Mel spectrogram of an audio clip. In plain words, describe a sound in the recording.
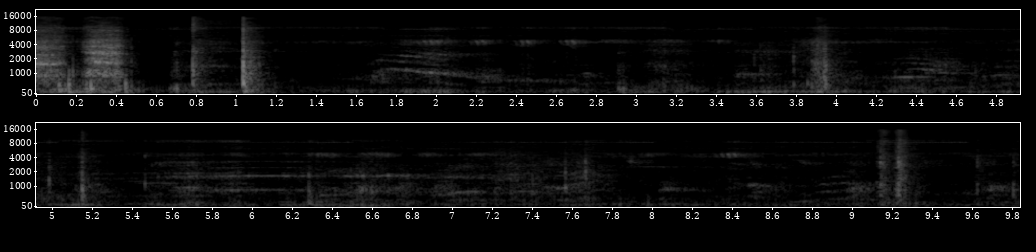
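Wooden sticks knock together now and then.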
